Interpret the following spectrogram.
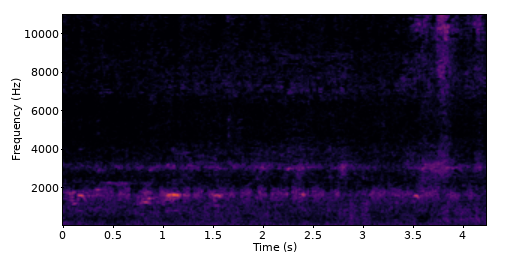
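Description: Faint scattered short calls of distant waterbirds on a lake, several calls in quick succession, over a low steady rumble.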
